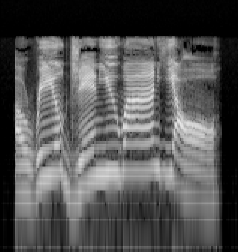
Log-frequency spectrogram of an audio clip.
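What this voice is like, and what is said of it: Put-on hillbilly accent. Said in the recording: “In a hillbilly accent”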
